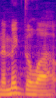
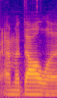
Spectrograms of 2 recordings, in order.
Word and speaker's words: Amygdala: If we go back to the chapel, it's one of these giant evil insect human things, an amygdala or Amadala as the game pronounces it.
